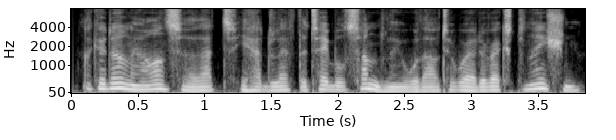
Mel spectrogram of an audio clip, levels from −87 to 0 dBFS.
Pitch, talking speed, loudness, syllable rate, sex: 130 Hz, 250 wpm, -16 LUFS, 6.8 syllables/s, male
